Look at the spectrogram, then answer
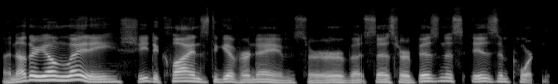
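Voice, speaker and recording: Man acting a stiff, formal valet, lively intonation. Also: medium pitch, smooth, no echo, studio quality, lightly acted. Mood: dutiful, composed. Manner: measured, unflappable, scrupulously polite. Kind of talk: audiobook character acting.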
